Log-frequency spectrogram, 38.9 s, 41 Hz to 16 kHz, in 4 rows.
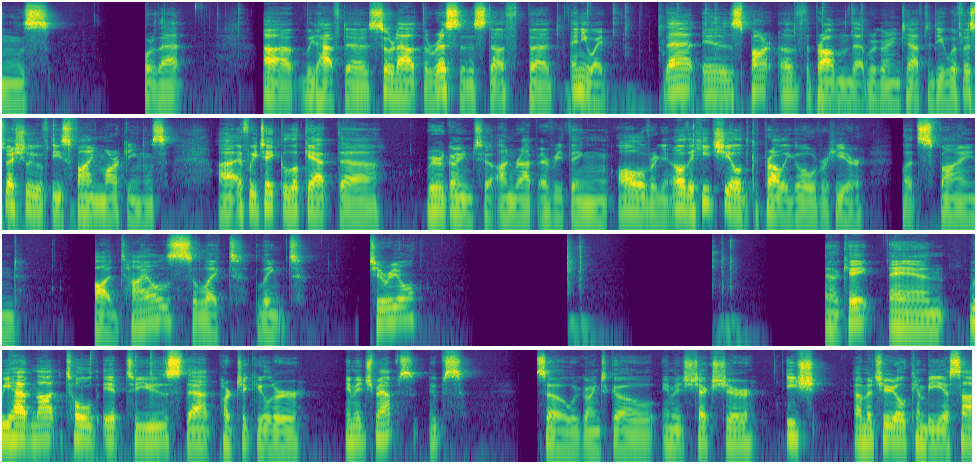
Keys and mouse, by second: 4.5 click, 5.9 shift+click, 6.9 shift+click, 8.3 shift+click, 10.0 shift+click, 18.2 Tab, 20.0 click, 21.2-23.8 drag, 25.2 Tab, 26.7 a, 30.1 shift+middle click, 34.5-36.0 drag, 37.0 click.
